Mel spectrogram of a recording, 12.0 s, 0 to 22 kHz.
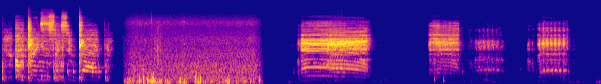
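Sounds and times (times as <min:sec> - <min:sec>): goat bleating: 0:05.9 - 0:07.5, 0:08.6 - 0:11.5.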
